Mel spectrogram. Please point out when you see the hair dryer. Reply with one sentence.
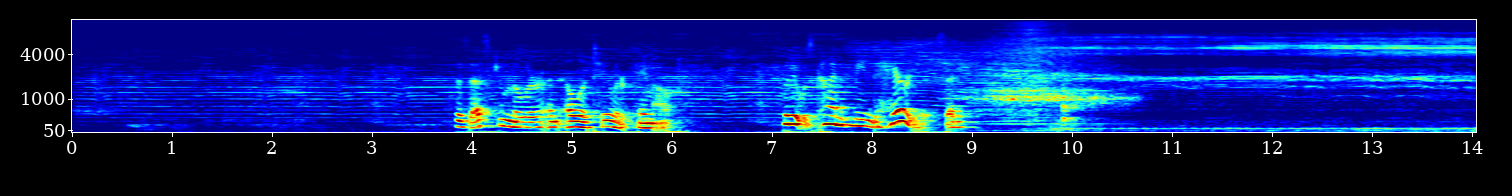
The hair dryer can be heard from 8.8 to 10.8 s.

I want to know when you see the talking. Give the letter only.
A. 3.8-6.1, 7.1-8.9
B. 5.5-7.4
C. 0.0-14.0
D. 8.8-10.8
A.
